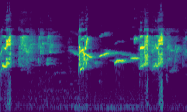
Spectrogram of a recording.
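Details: Short song from a lovebird: a buzzy shrill burst, then a gliding whistle that slides downward, followed by more harsh chatter.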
